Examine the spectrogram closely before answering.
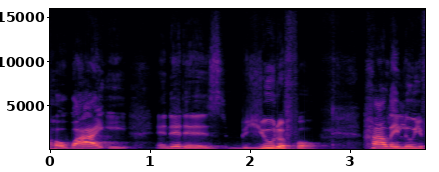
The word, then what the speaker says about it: Hawaii: now I've been to as the locals say Havi or Hawaii and it is beautiful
